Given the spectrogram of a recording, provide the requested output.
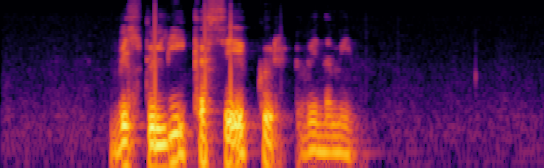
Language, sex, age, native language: Icelandic, male, 30-39, Icelandic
